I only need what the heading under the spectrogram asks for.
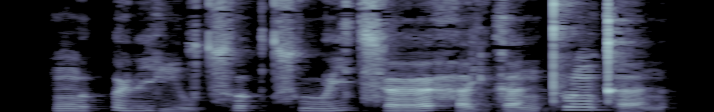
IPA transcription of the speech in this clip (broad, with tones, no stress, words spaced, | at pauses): ŋʊ˨˥k̚ɵ˨˧ɥjiː˨˩w t͡sʰʊ˧k̚t͡sʰuː˨˥jt͡sʰœː˨˥ hɐ˨˩jkɐ˨˥nt̪ʰʊ˥ŋkʰɐ˨˩n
